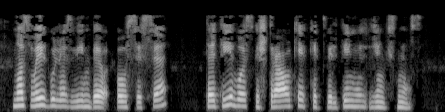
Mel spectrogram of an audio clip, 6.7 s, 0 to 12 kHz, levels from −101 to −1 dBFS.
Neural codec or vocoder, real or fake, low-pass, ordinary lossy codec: codec, 16 kHz, 2 kbps, FreqCodec, larger model; fake; 7.2 kHz; MP3, 32 kbps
